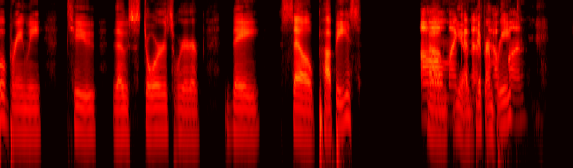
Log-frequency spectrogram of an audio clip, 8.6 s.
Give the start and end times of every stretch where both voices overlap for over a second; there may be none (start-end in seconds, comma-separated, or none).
6.4-7.8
